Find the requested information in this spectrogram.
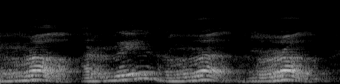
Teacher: र बोलेंगे तो जिभिया कंपन कर रही है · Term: प्रकंपित व्यंजन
